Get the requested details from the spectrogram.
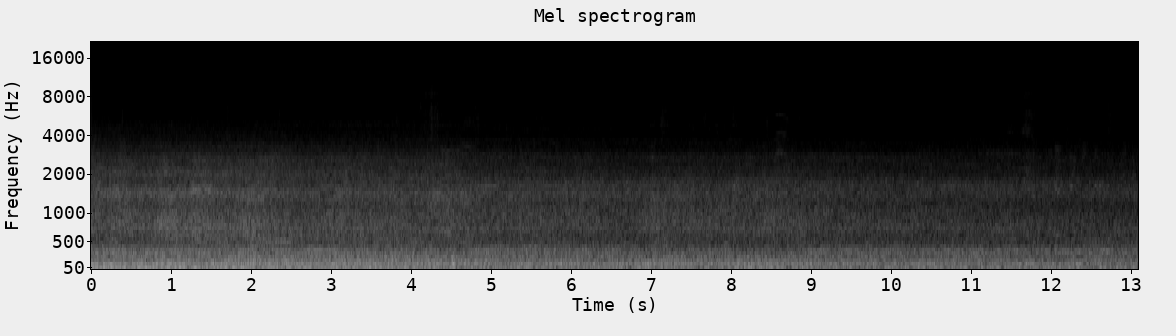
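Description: A jet airliner's engines roar loudly as it climbs away and slowly fades.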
